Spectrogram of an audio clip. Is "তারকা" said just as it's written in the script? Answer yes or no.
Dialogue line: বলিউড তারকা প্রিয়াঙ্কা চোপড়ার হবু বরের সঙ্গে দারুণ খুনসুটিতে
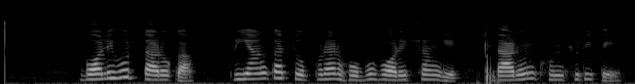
yes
